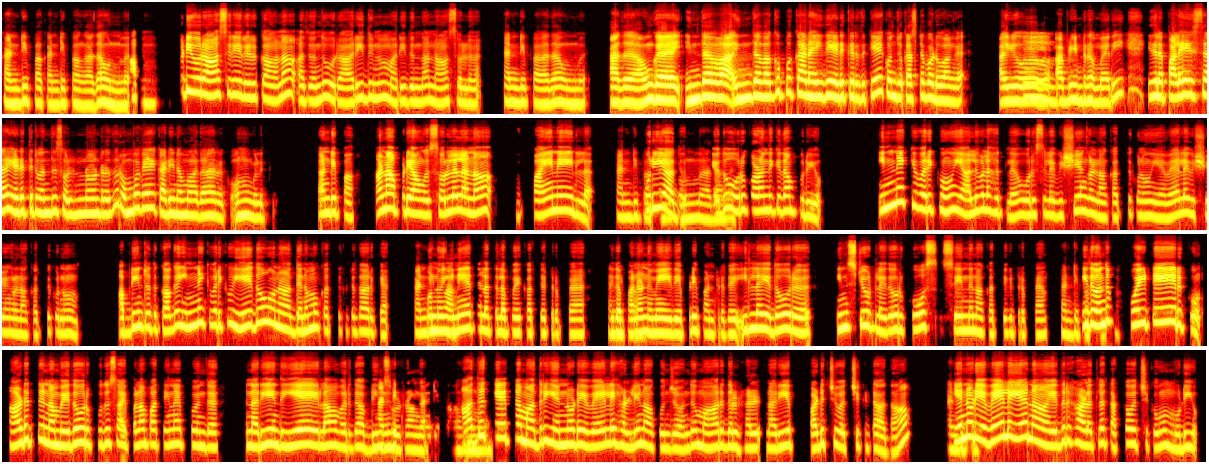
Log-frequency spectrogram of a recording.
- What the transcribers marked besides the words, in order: other background noise; in English: "இன்ஸ்டிடியூட்டில"; in English: "கோர்ஸ்"
- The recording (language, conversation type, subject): Tamil, podcast, நீங்கள் கல்வியை ஆயுள் முழுவதும் தொடரும் ஒரு பயணமாகக் கருதுகிறீர்களா?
